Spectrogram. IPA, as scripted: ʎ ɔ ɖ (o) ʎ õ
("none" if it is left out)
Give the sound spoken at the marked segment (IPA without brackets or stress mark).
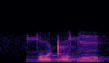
ɔ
